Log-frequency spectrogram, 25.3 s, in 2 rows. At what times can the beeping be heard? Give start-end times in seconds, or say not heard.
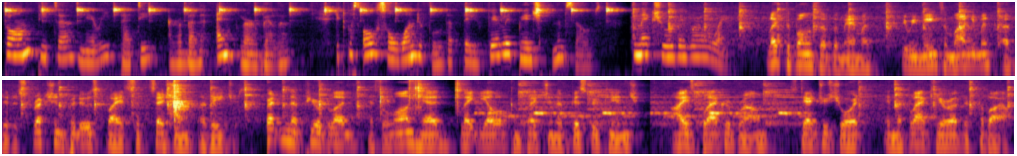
not heard.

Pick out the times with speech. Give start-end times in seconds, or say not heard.
0.0-25.2.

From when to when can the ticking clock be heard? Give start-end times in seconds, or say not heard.
0.0-25.2.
